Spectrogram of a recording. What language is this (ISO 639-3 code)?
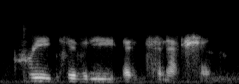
eng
